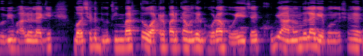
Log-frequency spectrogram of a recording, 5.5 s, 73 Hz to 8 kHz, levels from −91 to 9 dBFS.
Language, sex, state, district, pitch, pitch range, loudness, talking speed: Bengali, male, West Bengal, Kolkata, 145 Hz, 130-150 Hz, -19 LUFS, 195 wpm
